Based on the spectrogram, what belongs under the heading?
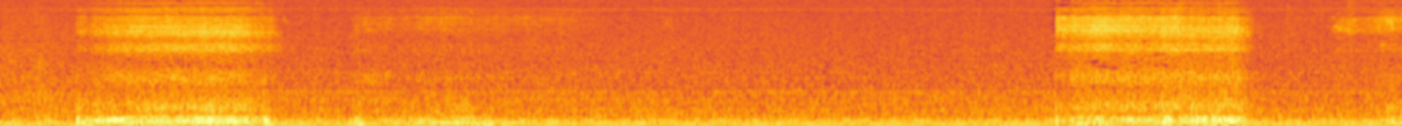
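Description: Two loud rattling snores about five seconds apart, with quieter breathing between and a steady low hum in the room. Snoring in a sleeping dog.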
